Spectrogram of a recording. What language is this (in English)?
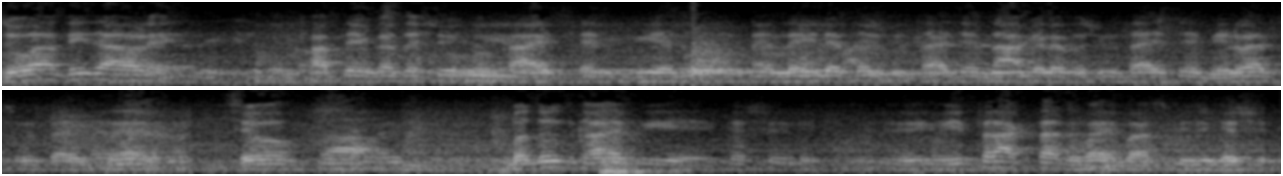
Gujarati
